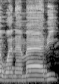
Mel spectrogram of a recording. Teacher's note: رو باریک ہے، رو کے نیچے حرکت لگی ہوئی ہے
